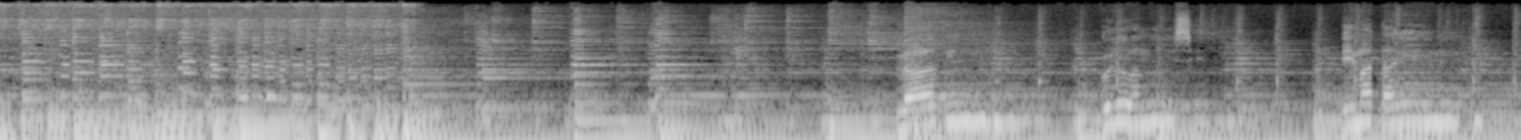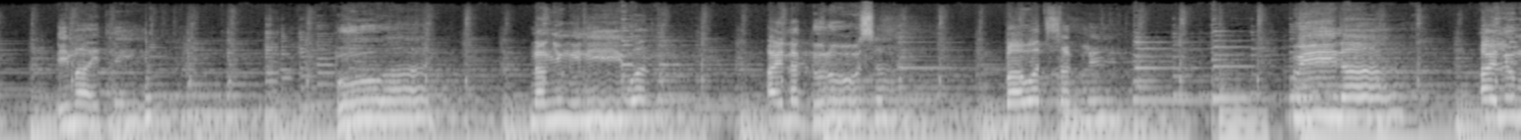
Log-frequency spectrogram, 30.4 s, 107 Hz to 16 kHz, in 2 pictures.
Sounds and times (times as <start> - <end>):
Music: 0.0 - 30.4.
